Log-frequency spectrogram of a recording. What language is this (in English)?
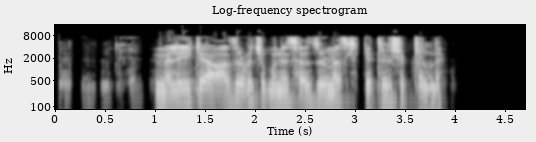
Uyghur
